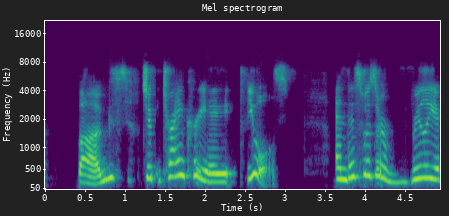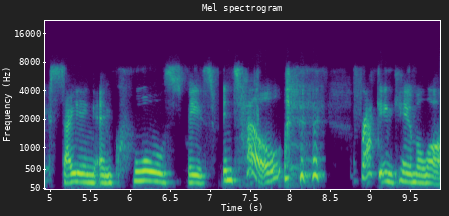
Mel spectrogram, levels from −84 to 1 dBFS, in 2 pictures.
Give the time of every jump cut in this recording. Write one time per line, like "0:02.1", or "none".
0:01.1
0:07.1

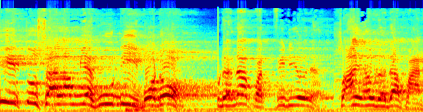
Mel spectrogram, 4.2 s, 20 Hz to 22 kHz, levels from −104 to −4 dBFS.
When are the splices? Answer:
0:02.1
0:03.3

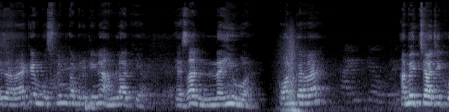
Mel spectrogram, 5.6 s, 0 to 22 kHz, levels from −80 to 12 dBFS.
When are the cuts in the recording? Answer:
0:03.3

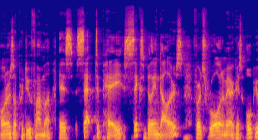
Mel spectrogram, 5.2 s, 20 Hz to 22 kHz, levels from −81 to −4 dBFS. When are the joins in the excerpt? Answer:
0:01.1

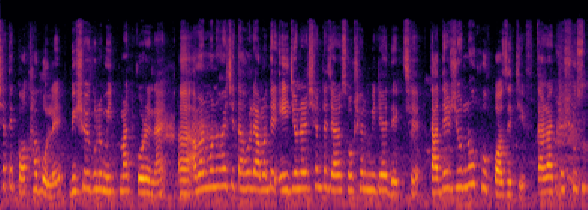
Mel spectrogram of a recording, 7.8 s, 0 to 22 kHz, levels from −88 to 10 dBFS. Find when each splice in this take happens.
0:00.8
0:02.2
0:05.5

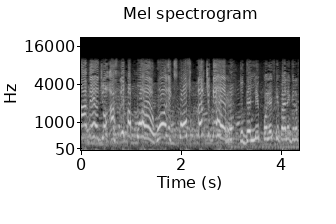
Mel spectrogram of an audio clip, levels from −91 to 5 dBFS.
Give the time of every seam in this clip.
0:03.1

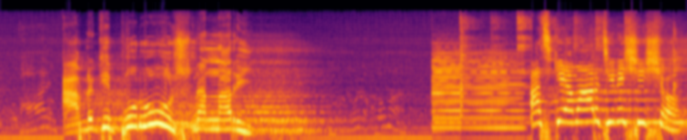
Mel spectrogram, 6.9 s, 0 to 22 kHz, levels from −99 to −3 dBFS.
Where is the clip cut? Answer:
0:04.3

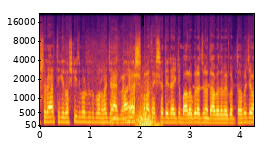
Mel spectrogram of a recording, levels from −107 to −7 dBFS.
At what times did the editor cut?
0:02.1

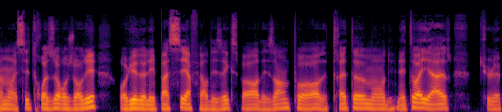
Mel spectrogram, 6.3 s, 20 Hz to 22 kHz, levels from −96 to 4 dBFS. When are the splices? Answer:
none

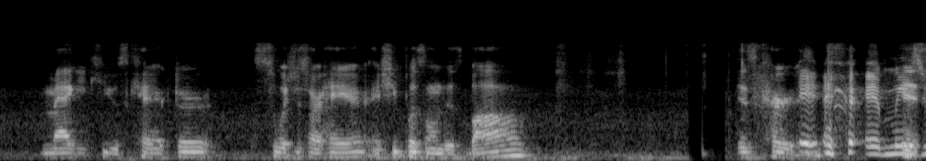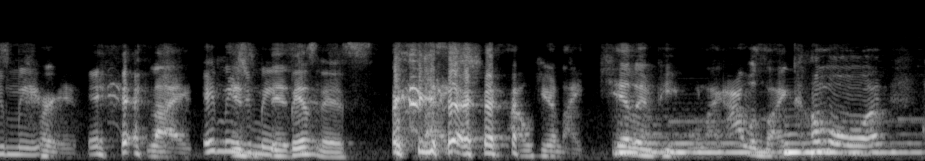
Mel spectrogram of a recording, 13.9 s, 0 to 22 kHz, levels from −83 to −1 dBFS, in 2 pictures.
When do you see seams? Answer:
none

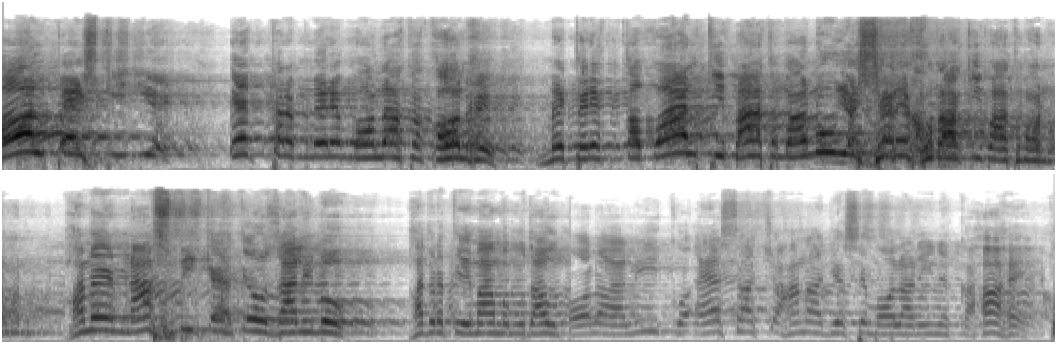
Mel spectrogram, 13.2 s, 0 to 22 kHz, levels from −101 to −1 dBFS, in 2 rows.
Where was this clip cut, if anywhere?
0:06.8

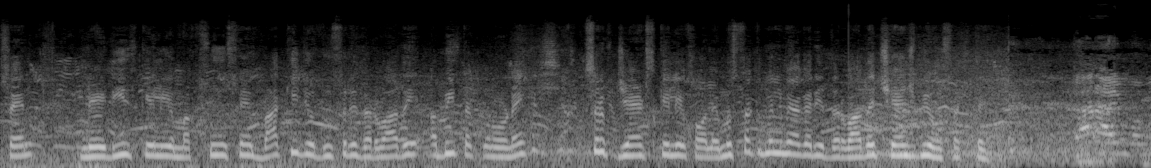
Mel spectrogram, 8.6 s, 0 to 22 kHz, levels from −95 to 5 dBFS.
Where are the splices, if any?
0:07.5

